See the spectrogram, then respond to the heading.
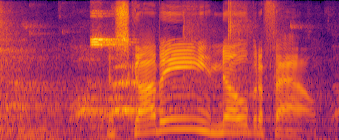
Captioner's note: whistle blows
